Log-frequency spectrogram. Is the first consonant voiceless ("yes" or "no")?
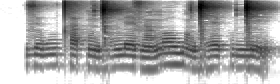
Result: no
